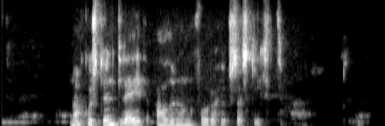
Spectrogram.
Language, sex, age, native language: Icelandic, female, 60-69, Icelandic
